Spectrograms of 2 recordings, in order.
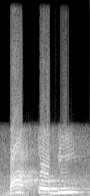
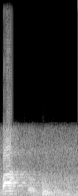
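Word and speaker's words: Bartleby: dos maiores contos do século XX que é bartobi o escrivão eh bom eu não tenho nem vou escrever aqui mas nem todo mundo vai escreve assim eu pronuncio bato né b a r t l e by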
